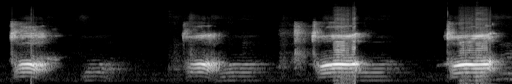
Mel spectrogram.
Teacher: ٹھیک ہے، بس طا کو پر کرنا ہے، یعنی منہ بھر کے پڑھنا ہے. مخرج وہی ہے، یعنی زبان کی نوک ثنا علیہ کی جڑ. بس اس حرف کو پر کرنے کے لیے زبان کا پچھلا حصہ تالو پر چمٹانا ہے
